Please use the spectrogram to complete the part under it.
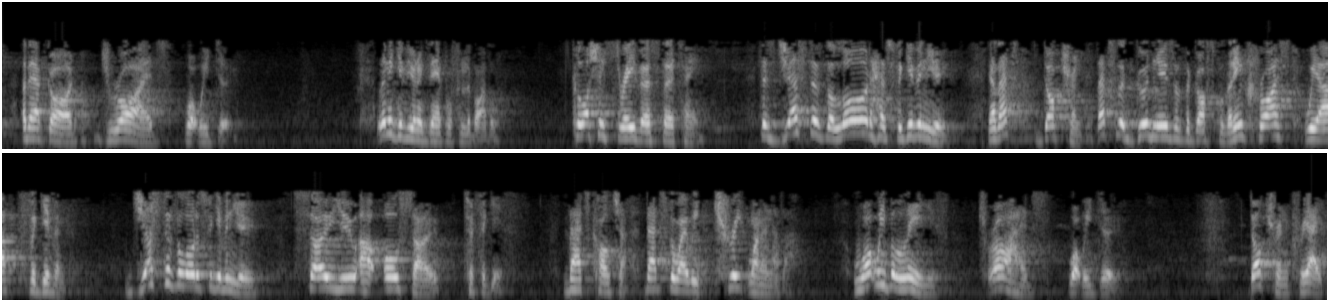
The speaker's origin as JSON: {"language": "English", "country": "Australia", "said": "an Australian sports lover"}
